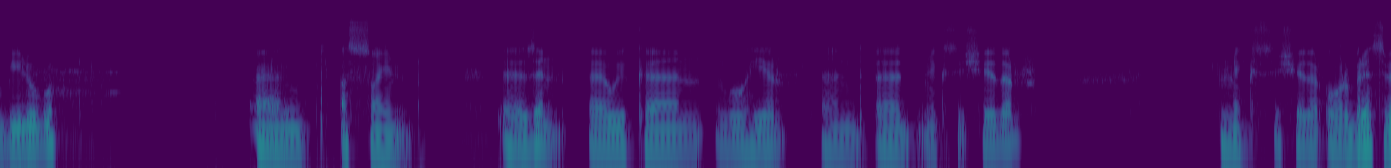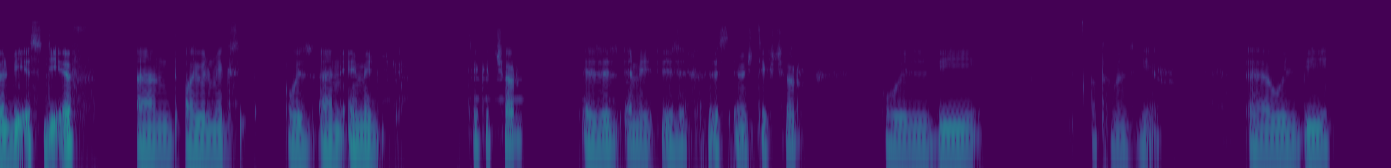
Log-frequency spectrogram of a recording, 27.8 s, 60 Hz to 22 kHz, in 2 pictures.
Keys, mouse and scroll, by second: 1.9 BackSpace, 4.5 click, 5.7-6.7 drag, 7.2 scroll down 2, 7.5 alt+shift+middle click, 8.2 scroll down 2, 8.5 alt+shift+middle click, 9.3-11.2 drag, 11.3 shift+a, 13.2 shift+a, 15.9 ctrl+shift+right click, 16.7 shift+a, 19.5-22.5 drag, 25.7-26.4 drag.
